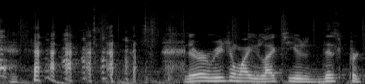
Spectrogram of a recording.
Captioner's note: both laughing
